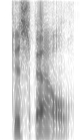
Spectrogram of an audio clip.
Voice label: "dispel", American

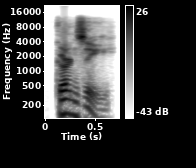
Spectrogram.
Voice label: "Guernsey", American

